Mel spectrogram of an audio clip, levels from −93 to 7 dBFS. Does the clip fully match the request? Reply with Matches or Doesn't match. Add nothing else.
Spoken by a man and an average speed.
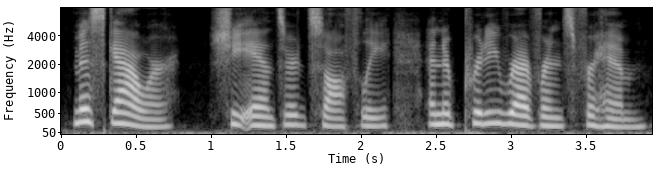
Doesn't match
